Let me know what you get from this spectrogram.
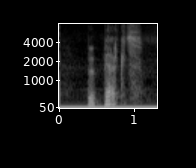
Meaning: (adjective) restricted, limited; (verb) 1. past participle of beperken 2. inflection of beperken: second/third-person singular present indicative 3. inflection of beperken: plural imperative
- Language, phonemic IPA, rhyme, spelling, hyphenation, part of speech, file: Dutch, /bəˈpɛrkt/, -ɛrkt, beperkt, be‧perkt, adjective / verb, Nl-beperkt.ogg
